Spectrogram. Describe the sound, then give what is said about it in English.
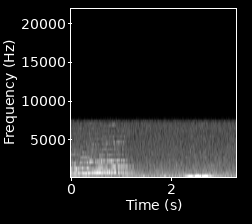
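A humpback whale lets out a long, wavering tonal whoop that fades away, followed by a deep, rumbling, farty grunt, all over a steady hiss with no one speaking. “You know, humpback whales mainly are funny to me. I mean, they make these, since we're being non-scientific, very farty sounds and funny little whoops.”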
